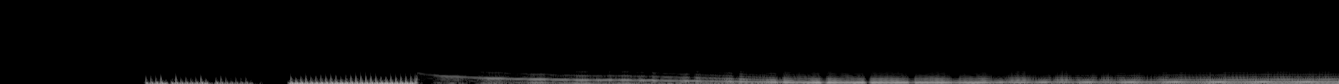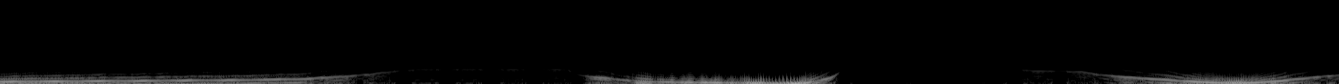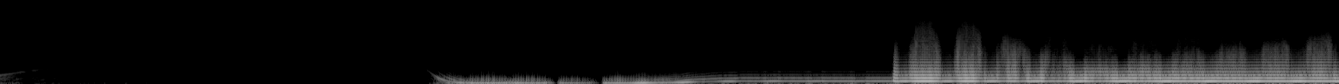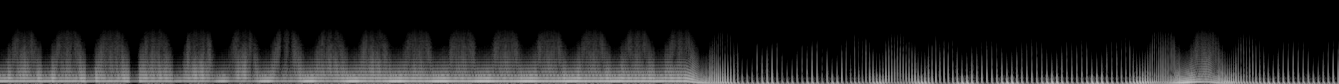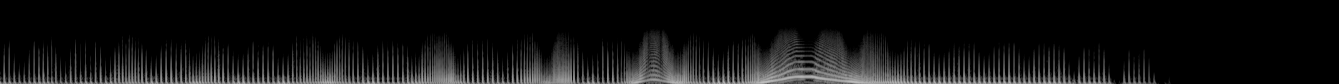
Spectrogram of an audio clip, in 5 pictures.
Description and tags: Wobbly synthetic effect
A synthesized wobbly effect sound. Can be useful as an effect for various media productions.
